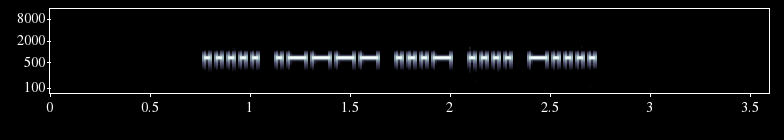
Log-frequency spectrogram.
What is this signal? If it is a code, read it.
Morse code, heard as a keyed tone, about 37 wpm, 700 Hz. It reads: 51VH6
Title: Five Challenging Letter-Number Combinations 40wpm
